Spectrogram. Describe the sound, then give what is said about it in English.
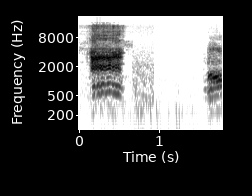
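A sheep bleats loudly, a wavering half-second cry, then after a short quiet a second bleat starts just as the sound ends. No one speaks. “I said beep, beep, I'm a sheep.”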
